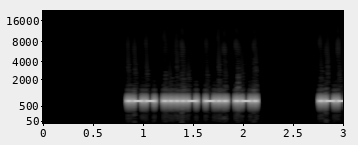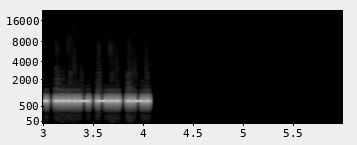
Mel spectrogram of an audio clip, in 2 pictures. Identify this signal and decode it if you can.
Morse code, heard as a keyed tone, about 40 wpm, 700 Hz. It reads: W4DR W4DR
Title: USA Call Signs - 4 Characters - Repeated 2x - 40wpm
